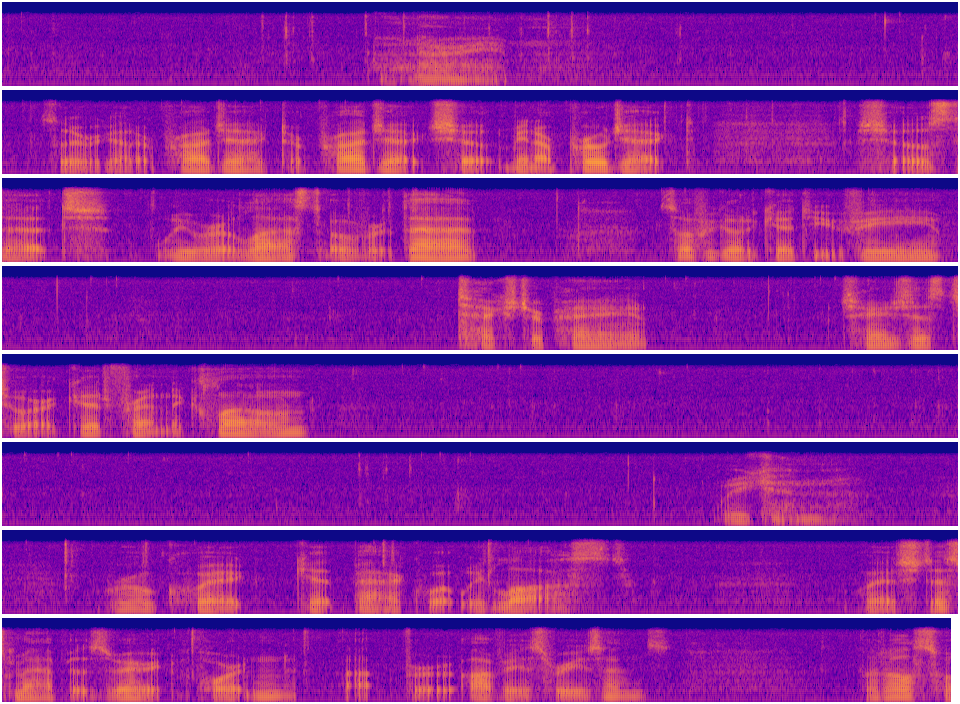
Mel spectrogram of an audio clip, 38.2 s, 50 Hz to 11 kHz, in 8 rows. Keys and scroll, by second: 1.4 Tab, 2.7 alt+z, 8.1 KP_7, 11.5 ctrl+Up, 25.7 f.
